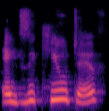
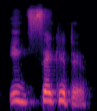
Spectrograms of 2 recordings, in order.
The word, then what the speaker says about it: executive: word is executive executive this is not executive but executive now this is another month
